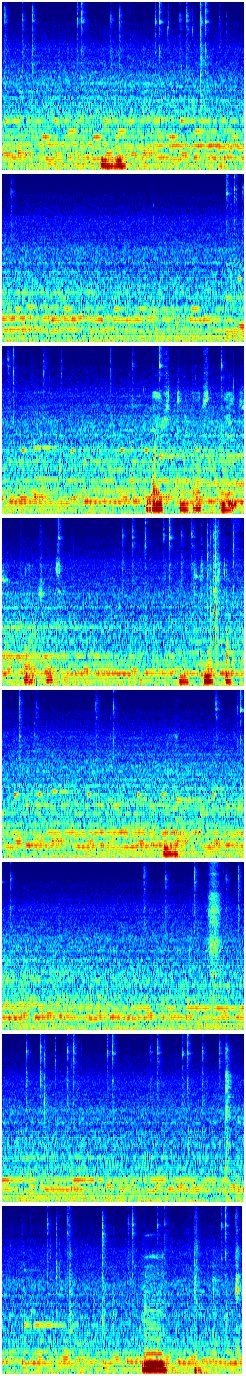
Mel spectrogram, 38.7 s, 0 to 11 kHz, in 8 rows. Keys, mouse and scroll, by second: 0.2 scroll up 1, 0.4 right click, 0.7 scroll down 1, 1.5 click, 1.7 scroll down 1, 2.0-2.7 scroll up 2, 2.2 right click, 3.1 click, 3.4 scroll down 1, 3.5 right click, 4.0 click, 4.0 click, 5.0-9.6 ctrl+shift+drag, 9.6-11.8 shift+scroll up 2, 9.6 shift+right click, 12.3-14.1 shift+drag, 14.1-16.9 shift+drag, 16.9 right click, 17.7 shift+click, 18.1 shift+right click, 18.5 scroll up 1, 18.7 Escape, 18.8 shift+right click, 19.8 shift+scroll up 1, 20.0-21.3 shift+right drag, 21.3 shift+scroll up 1, 21.6-24.0 shift+right drag, 24.0 shift+click, 24.4-27.1 shift+right drag, 27.1 shift+scroll down 1, 27.3 shift+scroll up 1, 27.5 shift+right click, 28.7 right click, 29.0 scroll down 1, 29.5 right click, 29.5 right click, 29.9 scroll down 1, 30.1 scroll up 1, 30.3 right click, 31.1 click, 31.4 scroll down 1, 32.0 right click, 32.3-32.6 scroll down 1, 32.6 click, 32.9 scroll up 1, 33.0 right click, 34.3 F10, 34.6 scroll up 1, 34.8 right click, 35.9 F10, 36.4 right click, 37.0 middle click, 38.2 click.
